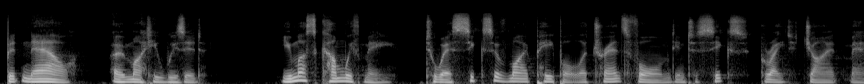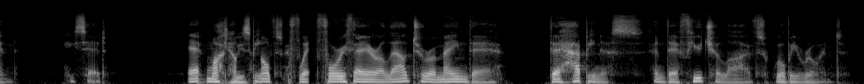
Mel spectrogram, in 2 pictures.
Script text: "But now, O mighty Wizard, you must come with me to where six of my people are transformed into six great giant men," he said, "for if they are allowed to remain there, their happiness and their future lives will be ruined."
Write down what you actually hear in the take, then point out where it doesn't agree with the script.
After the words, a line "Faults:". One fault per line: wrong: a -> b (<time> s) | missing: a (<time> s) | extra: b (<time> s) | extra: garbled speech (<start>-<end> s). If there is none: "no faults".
"But now, O mighty Wizard, you must come with me to where six of my people are transformed into six great giant men," he said, [garbled] "for if they are allowed to remain there, their happiness and their future lives will be ruined."
Faults:
extra: garbled speech (10.5-11.7 s)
